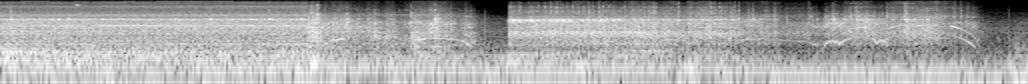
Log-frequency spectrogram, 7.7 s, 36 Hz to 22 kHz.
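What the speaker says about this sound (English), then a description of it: "So we're gonna go ahead and drill that now." Drill boring holes through the steel frame of a lowered 1960s–70s Chevrolet C-10 pickup in a shop, a steady whirring grind that runs several seconds, briefly stops, then resumes.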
